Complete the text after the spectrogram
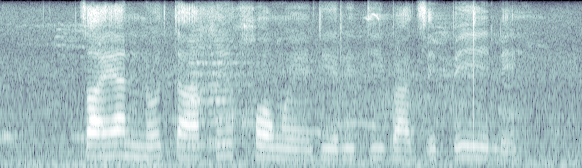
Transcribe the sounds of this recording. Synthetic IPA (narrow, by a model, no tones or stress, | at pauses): t͡sajan̩nɔtʼaɣɪk͡xʰɔŋwɛdiritʼibat͡sʼɪpʼɪːlɪ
